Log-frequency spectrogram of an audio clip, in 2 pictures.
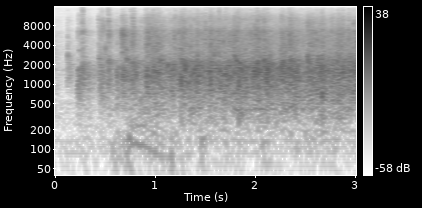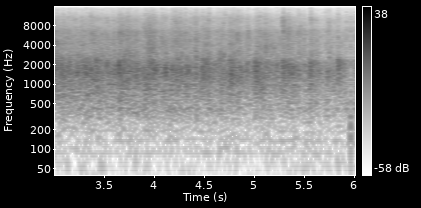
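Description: Audience applauding, building up over the first second and then holding steady.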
